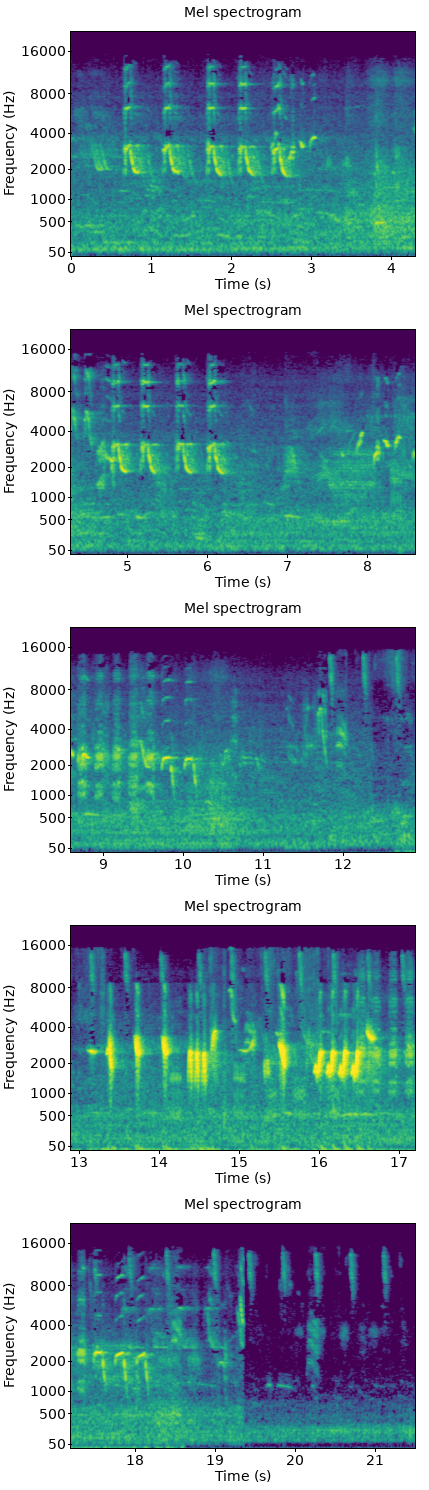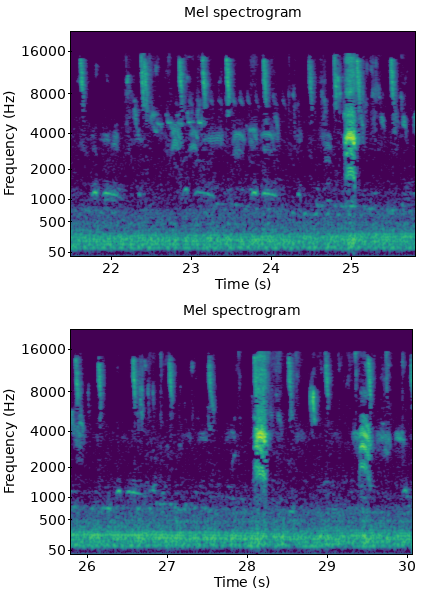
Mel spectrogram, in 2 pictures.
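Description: Birds singing and calling in quick repeated chirping phrases, loudest around the middle. From about two-thirds of the way in, only occasional faint chirps remain over a faint low steady hum.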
